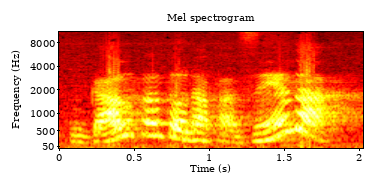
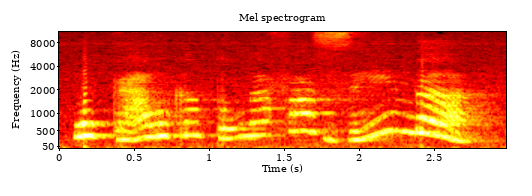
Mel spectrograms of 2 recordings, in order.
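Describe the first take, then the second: First: It is said with a questioning tune. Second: It is said with excited, surprised exclamation. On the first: The speaker is asking whether it happened. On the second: The speaker is surprised and pleased that it happened. "Exclamativa, vamos exclamar essa frase? ... Olha que surpresa"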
